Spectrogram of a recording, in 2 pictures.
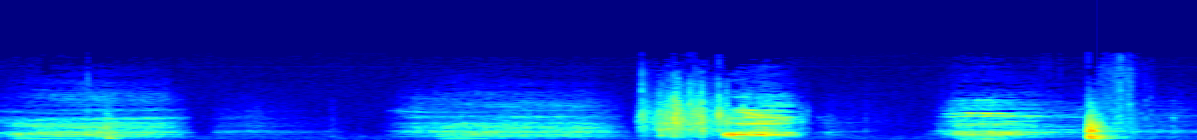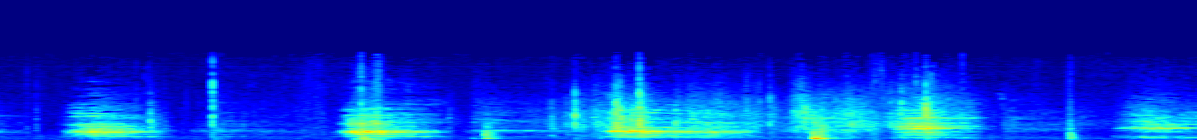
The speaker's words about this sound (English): In the bathroom, … squeezes his eyes shut for a moment, then opens his mouth, gasping for air.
